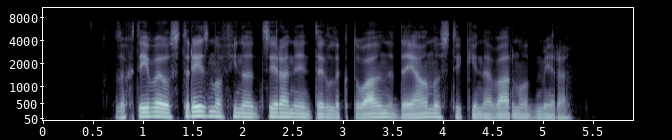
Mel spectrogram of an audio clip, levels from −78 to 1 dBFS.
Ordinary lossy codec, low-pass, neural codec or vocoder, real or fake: none; 7.2 kHz; codec, 16 kHz, 4.8 kbps, FACodec; fake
